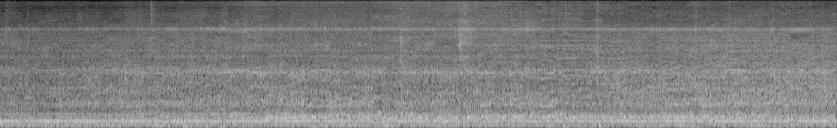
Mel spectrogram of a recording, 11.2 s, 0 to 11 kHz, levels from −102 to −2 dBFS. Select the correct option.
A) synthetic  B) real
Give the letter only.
A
